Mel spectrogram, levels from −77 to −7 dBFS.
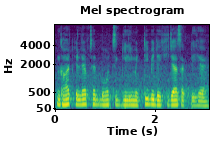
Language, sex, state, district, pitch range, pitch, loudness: Hindi, male, Arunachal Pradesh, Lower Dibang Valley, 120-135 Hz, 125 Hz, -16 LUFS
